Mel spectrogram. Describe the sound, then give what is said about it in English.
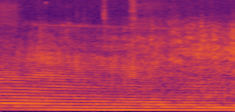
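Small aeroplane flying low overhead: a loud, steady propeller drone with strong humming harmonics that holds throughout, with no voices. “We've just been interrupted by a small aeroplane saying good morning to us as it flew low.”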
